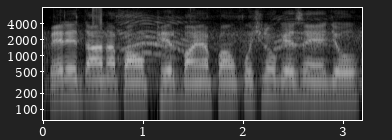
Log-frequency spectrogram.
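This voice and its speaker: A man's voice: on the high side, completely flat delivery. A man teaching a religious class step by step, giving firm instructions and often asking the students whether they understood. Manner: keeps checking understanding with quick questions. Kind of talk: classroom lesson explaining ritual steps. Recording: dull lo-fi classroom recording with faint background hum.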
